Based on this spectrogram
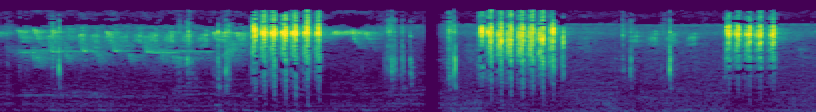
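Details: A small 'jenggot' songbird singing actively, offered as a master recording, gives three bursts of rapid, very high chattering trills, each about a second long, between thin sustained whistles.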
